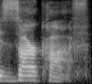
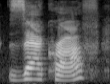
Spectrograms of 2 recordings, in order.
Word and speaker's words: Zakharov: tempest zakharov I always I have to be careful of her last name because sometimes I mispronounce it and say zarkoff so Laura tempest zakharov this is a witch's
